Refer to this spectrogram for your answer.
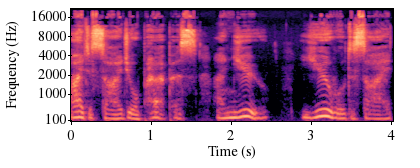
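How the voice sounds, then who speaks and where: In a put-on character voice, a woman speaks raspily at a fairly slow pace and a medium pitch. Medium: read story.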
